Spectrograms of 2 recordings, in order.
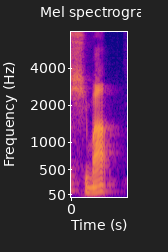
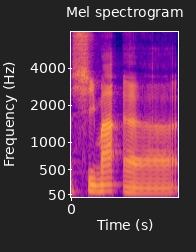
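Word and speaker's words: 島: Should be accented on the last syllable. And it is shima.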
